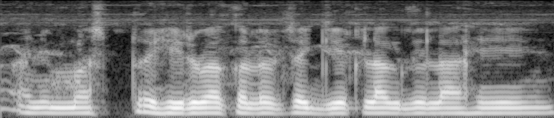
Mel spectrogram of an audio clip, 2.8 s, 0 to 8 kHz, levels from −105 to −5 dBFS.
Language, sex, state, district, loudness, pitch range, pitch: Marathi, male, Maharashtra, Gondia, -15 LUFS, 130-135 Hz, 135 Hz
